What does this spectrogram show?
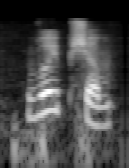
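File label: "вӧӥпсьӧм", Komi, female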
